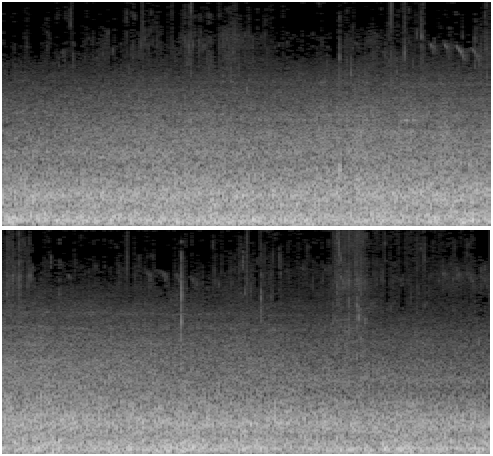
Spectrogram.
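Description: Freight train of container wagons crossing a long steel truss railway bridge: a loud, steady rumble.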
